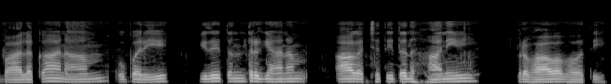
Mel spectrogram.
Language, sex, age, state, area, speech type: Sanskrit, male, 18-30, Chhattisgarh, urban, spontaneous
